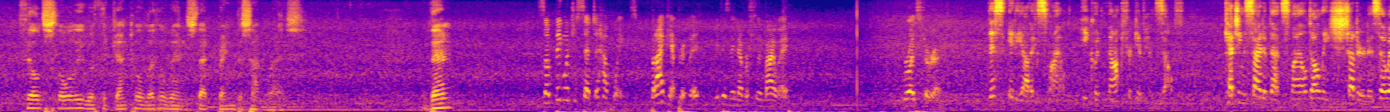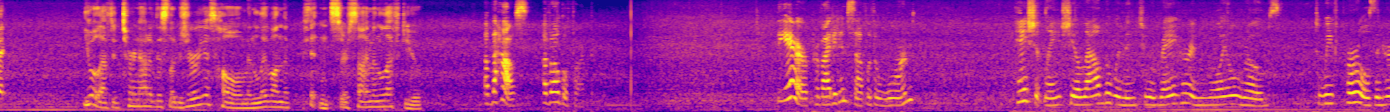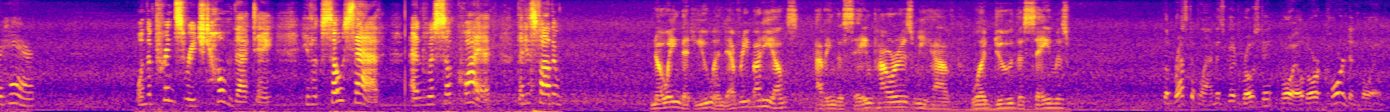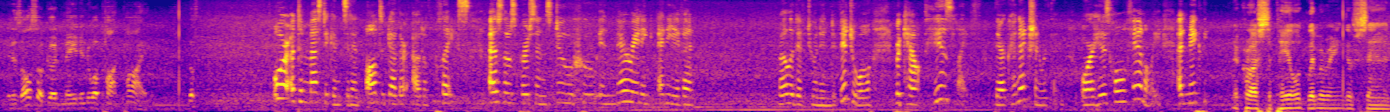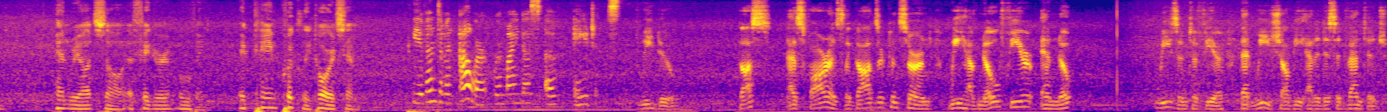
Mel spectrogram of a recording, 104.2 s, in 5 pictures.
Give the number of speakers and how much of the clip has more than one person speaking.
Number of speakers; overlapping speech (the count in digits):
10, no overlap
